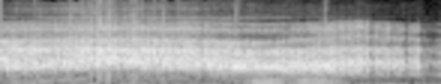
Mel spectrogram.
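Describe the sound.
A voice imitates a burrowing creature's screech: one loud, raspy, sustained shriek lasting over a second, breaking off with a short squeaky upturn at the end.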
